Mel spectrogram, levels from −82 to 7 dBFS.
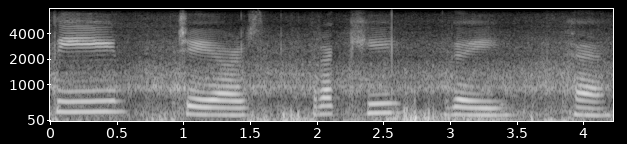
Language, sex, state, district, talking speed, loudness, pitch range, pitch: Hindi, female, Chandigarh, Chandigarh, 70 wpm, -13 LUFS, 190-255 Hz, 205 Hz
